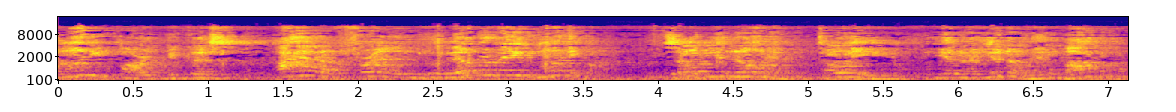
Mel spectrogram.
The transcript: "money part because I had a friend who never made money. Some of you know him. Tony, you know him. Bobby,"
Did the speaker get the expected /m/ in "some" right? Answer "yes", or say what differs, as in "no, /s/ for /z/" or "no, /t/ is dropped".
no, /m/ is dropped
